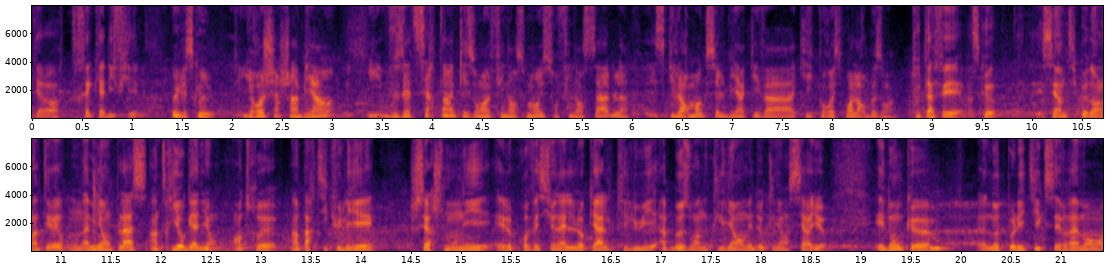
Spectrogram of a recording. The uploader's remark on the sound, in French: Cette interview a été enregistrée en live d'Immo, le Congrès immobilier FNAIM.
